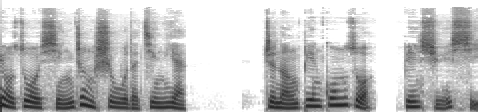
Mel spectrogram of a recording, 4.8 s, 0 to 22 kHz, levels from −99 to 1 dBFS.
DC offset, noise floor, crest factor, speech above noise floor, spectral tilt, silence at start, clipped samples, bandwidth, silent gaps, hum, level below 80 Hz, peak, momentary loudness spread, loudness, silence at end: under 0.1%; -85 dBFS; 14 dB; 67 dB; -5.5 dB/octave; 0 s; under 0.1%; 16.5 kHz; 3.76-3.96 s; none; -62 dBFS; -4 dBFS; 6 LU; -19 LUFS; 0 s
